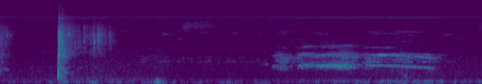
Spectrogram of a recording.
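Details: Rooster crowing in the background at a jungle garden in Palawan, Philippines, while a bamboo fence is taken apart: a single drawn-out, hoarse crow from a short distance, about two seconds long, just after a sharp wooden knock.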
